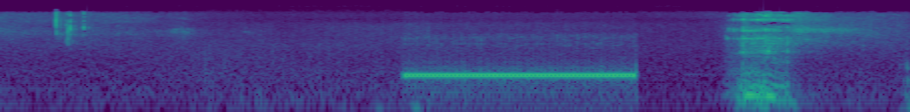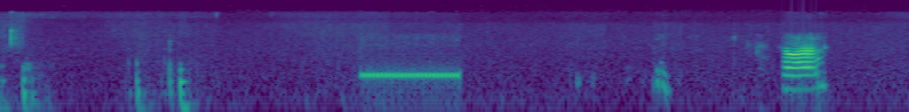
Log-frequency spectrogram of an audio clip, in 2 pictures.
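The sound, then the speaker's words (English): A telephone rings out while dialing a call to a home line: two steady buzzing ringback tones, the first about one and a half seconds and the second about one second, separated by a gap with scattered clicks and rustles. “get her on the line right about now. Well, it should be dialing.”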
